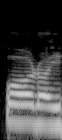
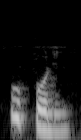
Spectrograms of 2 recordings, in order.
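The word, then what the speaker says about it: 'পরি: যেমন পরি শব্দ পর হসি পরি তার ঠিক আগে যদি একটা উর্ধকমা বসিয়ে দেওয়া হয় তাহলে সেটির উচ্চারণ হয় উপরি। আমরা পরি হিসেবে উচ্চারণ অবশ্যই করতে পারি। কিন্তু সেটা আসলে কথাটি উপরি যেমন বসি ফুলের আসন পরি এখানে বলা হয়েছে।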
